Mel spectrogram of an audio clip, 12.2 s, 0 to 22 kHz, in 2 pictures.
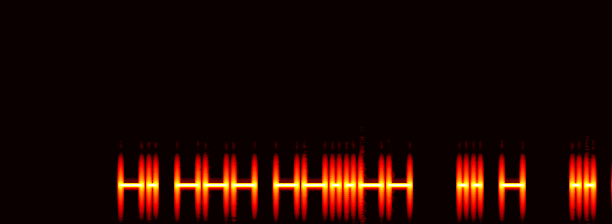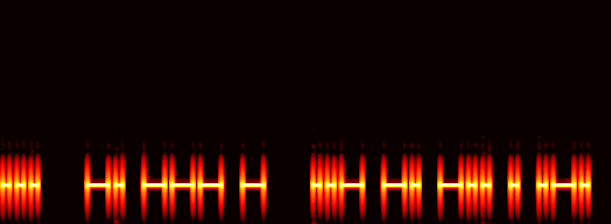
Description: Morse code, heard as a keyed tone, about 17 wpm, 700 Hz. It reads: NO, IT IS NOT UNDER
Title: Sentences from Top 1000 Words - Review Part 1 - 17wpm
